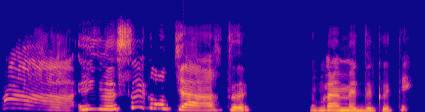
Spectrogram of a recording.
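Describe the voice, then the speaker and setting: A woman streaming a card opening, chatty and excitable, exclaiming over each card. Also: sits high, slow pace, no room sound. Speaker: streamer opening trading cards. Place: at home desk.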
